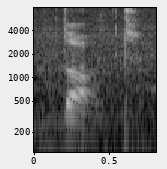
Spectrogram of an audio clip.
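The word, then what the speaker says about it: ضاد: এবার আমরা পড়বো দদ দদ দদ দদ।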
